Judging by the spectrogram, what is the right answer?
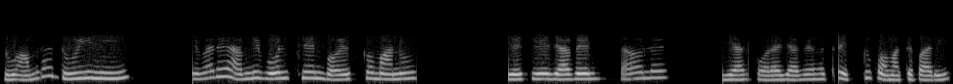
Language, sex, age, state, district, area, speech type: Bengali, female, 30-45, West Bengal, Darjeeling, rural, conversation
